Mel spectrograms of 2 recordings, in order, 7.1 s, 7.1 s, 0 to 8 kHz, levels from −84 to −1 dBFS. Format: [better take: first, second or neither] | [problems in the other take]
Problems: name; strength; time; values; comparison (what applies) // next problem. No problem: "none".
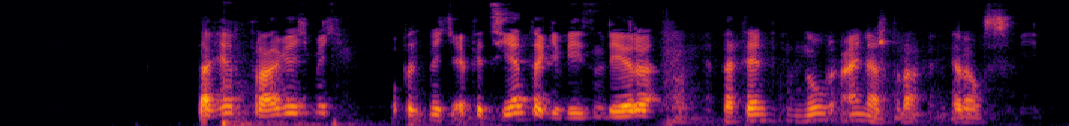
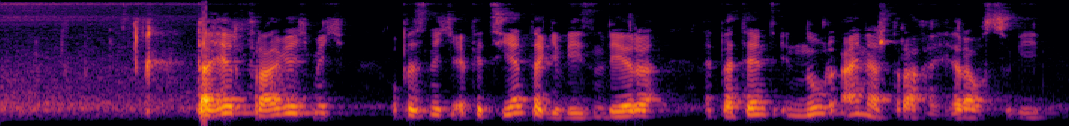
second | noise reduction (neural mask model DeepFilterNet 3)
